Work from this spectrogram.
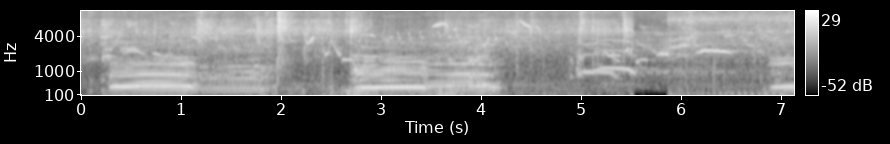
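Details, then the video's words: Cattle being herded into the pen at the start of evening, dozens of animals: repeated loud, harmonic moos, some long and wavering, overlapping one another. Light bird chirping sounds behind them. "Suara puluhan sapi saat memasuki kandang"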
